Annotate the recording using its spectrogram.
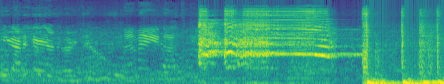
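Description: A rooster crowing, one long crow lasting about a second and a half, played as a sound effect in the dance-music track over the PA. Near the end a loud electronic dance beat kicks in.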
